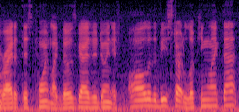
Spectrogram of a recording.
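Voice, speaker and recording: A normal speaking voice moves at a fairly quick pace. Its pitch varies in an ordinary way. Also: man. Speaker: beekeeper. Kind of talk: tutorial.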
